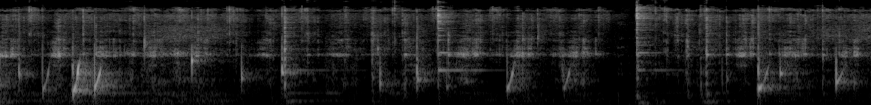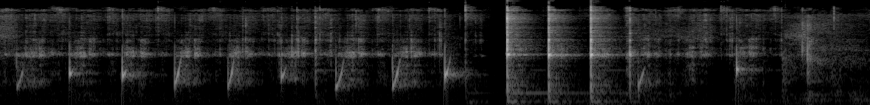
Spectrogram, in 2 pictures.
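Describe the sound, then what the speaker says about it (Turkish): A spoon stirs a mix of olive oil, thyme, chili flakes, salt, cumin and black pepper in a bowl, giving soft, close, rhythmic scraping and clinking strokes at a steady pace, with a faster run of taps near the end. "Bunları güzelce karıştırıyorum"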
